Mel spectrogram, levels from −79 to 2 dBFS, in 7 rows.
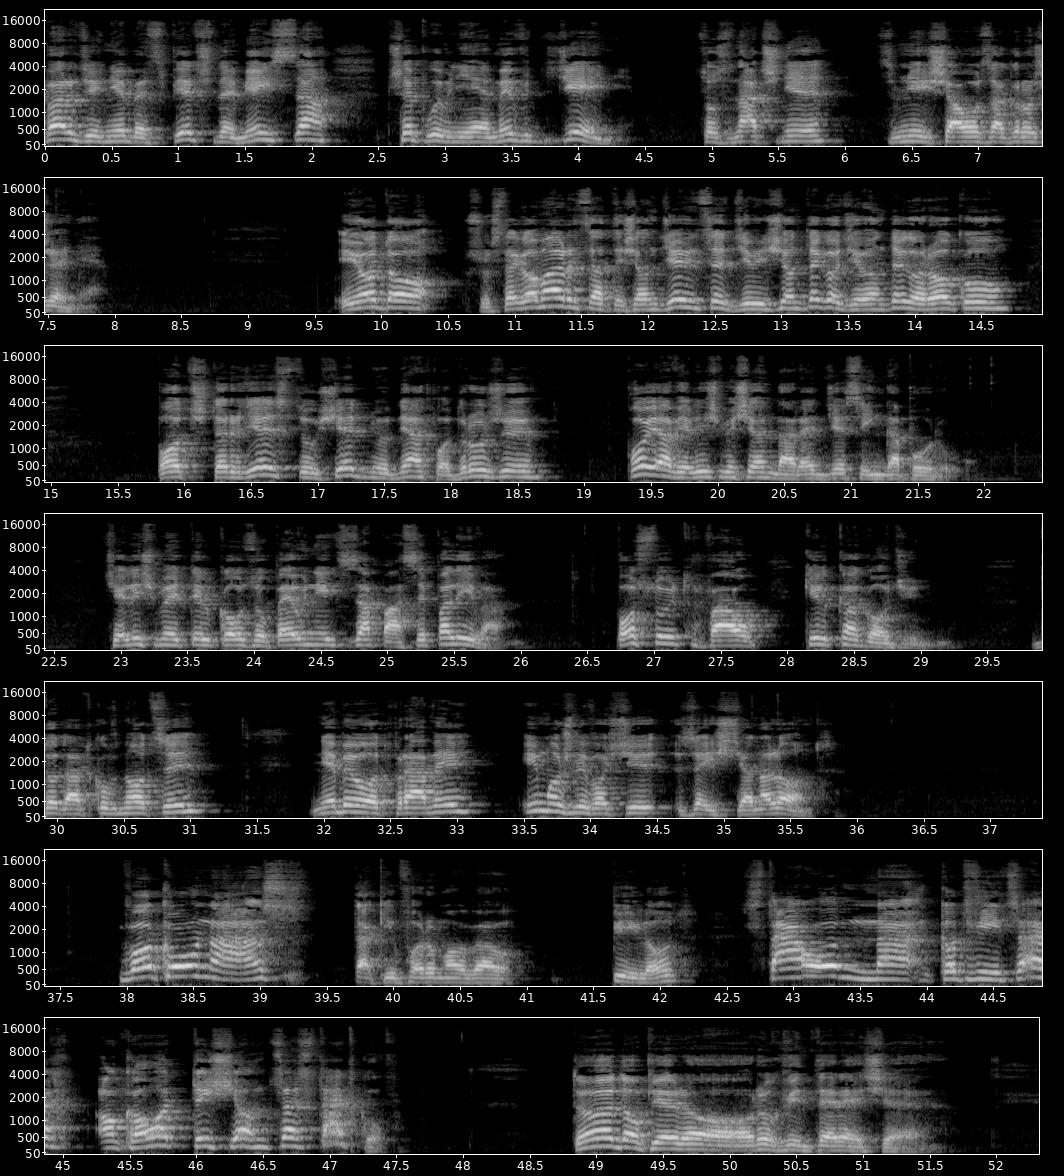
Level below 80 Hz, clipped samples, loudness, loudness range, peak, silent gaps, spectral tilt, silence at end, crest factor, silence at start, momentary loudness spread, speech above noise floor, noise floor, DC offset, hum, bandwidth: -58 dBFS; under 0.1%; -21 LUFS; 5 LU; -4 dBFS; none; -4 dB/octave; 0.75 s; 16 dB; 0 s; 12 LU; 49 dB; -69 dBFS; under 0.1%; none; 16.5 kHz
